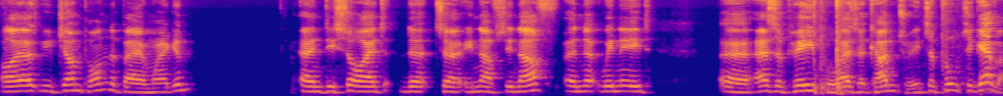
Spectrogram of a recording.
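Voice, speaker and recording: Speaking in an English accent, a man has a high pitch. He keeps a fairly slow pace with fairly even intonation. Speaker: livestreamer / activist. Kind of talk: live stream chat with viewers. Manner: uneven pitch, voice going up and down.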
